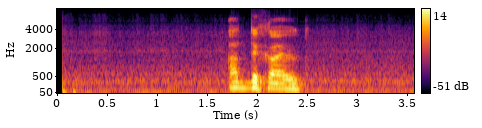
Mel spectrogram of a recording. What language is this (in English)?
Russian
